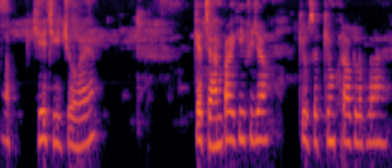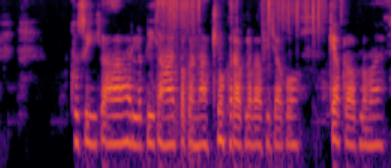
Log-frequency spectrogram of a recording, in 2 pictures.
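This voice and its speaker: A woman retells a story in an easy, conversational way. Her voice is somewhat high but flat, thick with vocal fry, and darkly mellow in tone, with faint noise in the recording. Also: normal speed, pauses often. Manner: plain conversational retelling with quoted dialogue. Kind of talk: casual spoken story retelling.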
